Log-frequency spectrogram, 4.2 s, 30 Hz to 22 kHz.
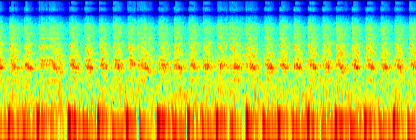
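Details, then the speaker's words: Lexus IS300 just fitted with a new engine (EWS V2 immobilizer), first start attempt; steady, even starter cranking about three and a half beats a second that never catches; cranks on key but not firing, immobilizer suspected; crank no start. "it's turning over by the key, which is 6, so now we just got to figure out why the hell it's not firing yet. EWS V2."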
